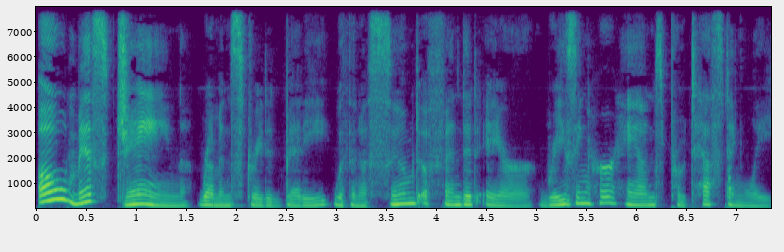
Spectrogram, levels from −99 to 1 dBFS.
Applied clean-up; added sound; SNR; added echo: neural mask model DeepFilterNet 3.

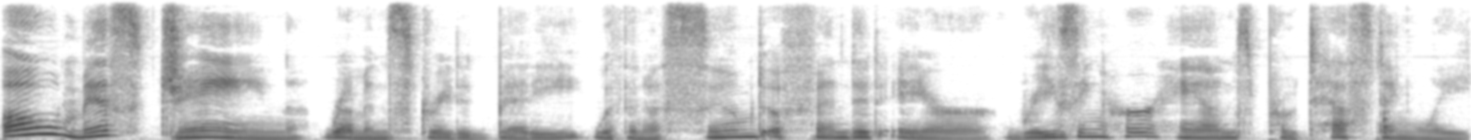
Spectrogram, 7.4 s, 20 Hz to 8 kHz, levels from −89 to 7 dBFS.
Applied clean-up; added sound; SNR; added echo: neural separator model SepFormer DNS4.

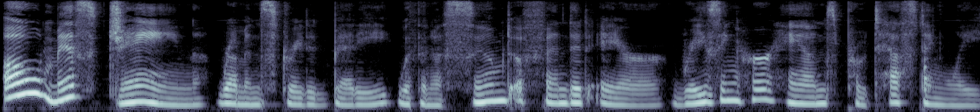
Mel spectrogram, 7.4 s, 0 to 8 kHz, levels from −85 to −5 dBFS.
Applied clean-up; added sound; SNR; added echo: neural mask model RNNoise.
